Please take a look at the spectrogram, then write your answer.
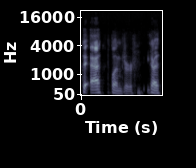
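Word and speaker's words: Asplundh: It's the Asplunder.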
